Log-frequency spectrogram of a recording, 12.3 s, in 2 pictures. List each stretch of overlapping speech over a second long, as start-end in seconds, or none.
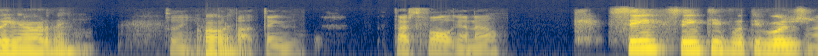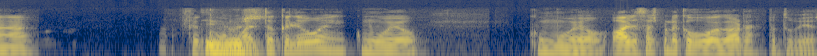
none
